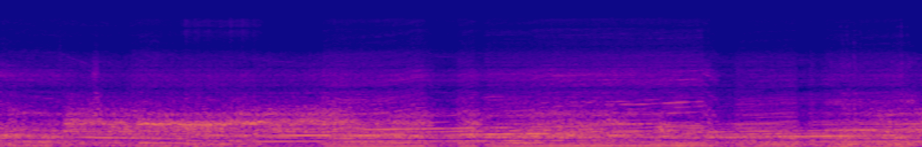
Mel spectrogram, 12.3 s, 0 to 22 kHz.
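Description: A VW Polo GTS race car in Automobilista 2 drives a lap, its engine droning steadily with rising and falling revs through gear changes, loud and constant with no talk over it.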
